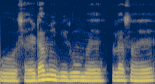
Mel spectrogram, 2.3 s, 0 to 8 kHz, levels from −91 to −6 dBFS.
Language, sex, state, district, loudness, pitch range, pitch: Rajasthani, male, Rajasthan, Churu, -19 LUFS, 130-140 Hz, 135 Hz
